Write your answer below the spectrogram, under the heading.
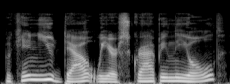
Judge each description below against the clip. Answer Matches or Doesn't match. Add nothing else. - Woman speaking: Doesn't match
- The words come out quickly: Matches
